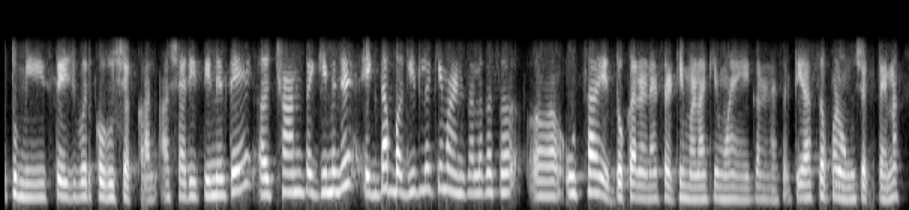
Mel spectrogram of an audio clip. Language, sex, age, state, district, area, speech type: Marathi, female, 45-60, Maharashtra, Kolhapur, urban, conversation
